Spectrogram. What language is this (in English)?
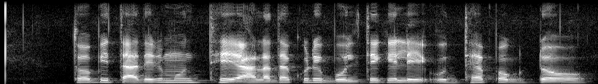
Bangla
